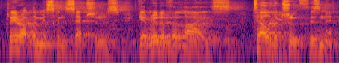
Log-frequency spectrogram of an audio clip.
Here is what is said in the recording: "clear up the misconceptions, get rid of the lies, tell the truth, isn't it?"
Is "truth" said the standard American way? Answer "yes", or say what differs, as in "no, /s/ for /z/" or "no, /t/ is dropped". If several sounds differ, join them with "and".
yes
